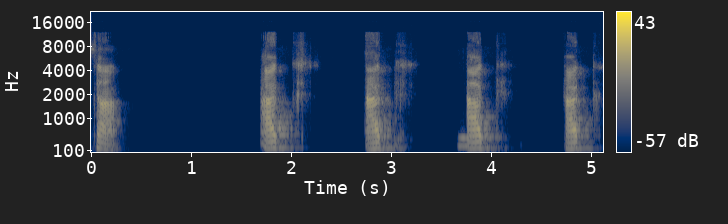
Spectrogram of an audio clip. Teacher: ka ka bisa dirasakan napasnya keluar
